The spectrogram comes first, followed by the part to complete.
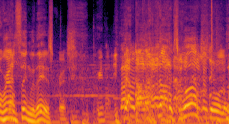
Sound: all laughing

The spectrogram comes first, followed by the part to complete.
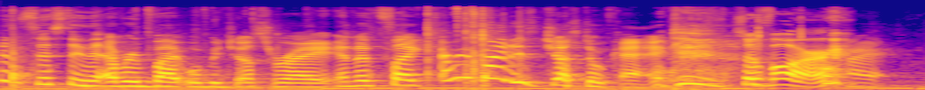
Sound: both laugh

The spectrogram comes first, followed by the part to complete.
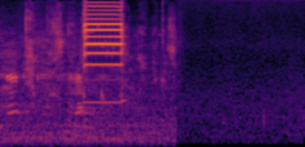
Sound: buzzer dings

